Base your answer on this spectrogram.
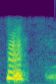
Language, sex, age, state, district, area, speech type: Kannada, female, 45-60, Karnataka, Uttara Kannada, rural, conversation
